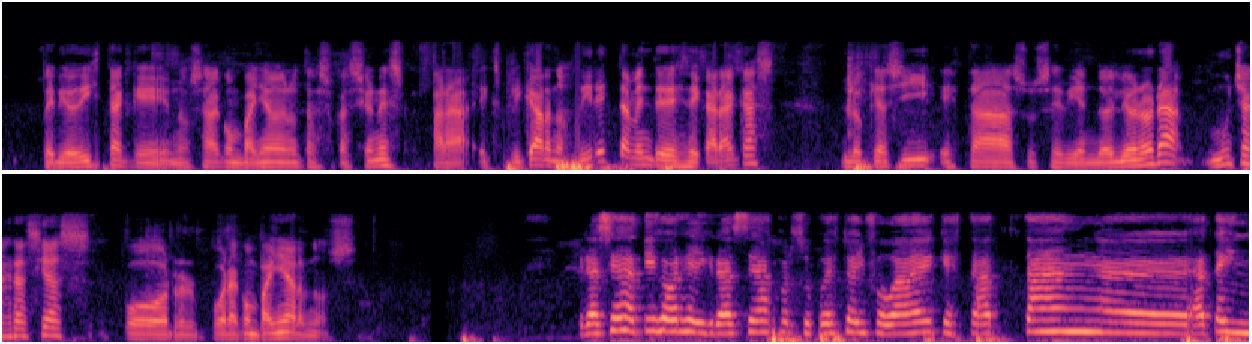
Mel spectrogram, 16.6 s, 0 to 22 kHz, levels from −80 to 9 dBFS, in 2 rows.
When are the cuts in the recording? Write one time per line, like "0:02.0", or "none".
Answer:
0:03.3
